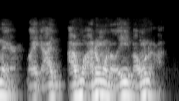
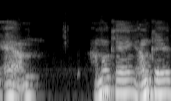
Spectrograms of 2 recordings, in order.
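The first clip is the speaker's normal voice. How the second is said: mock super soft voice, quieter; 3 semitones higher, 6 dB quieter than usual. Retelling how a man answered when asked if he was okay, imitating a super soft voice. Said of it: "Like super soft, spoken word".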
